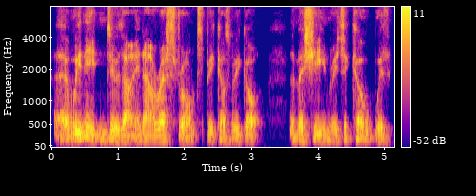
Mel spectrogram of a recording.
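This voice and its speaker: A man with a husky, gravelly voice co-hosting a talk show, giving opinions and advice in emphatic, deliberate phrases. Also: mid-range voice, expressive, darkish tone. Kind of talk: opinionated casual discussion.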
